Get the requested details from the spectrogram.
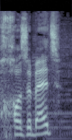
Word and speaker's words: Jozabed: And we're going to discuss both those topics, plus we'll also examine the departure of Jozabed. Uh, have I pronounced that all right? Yep.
